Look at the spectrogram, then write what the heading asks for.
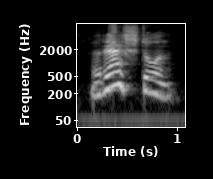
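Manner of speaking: loud, booming shout of a name; thundering call. A narrator's reading. Husband bellows at the armed villain. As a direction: thunder his name across the cave. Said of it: "mennydörgésé fokozták Gideon hangját".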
